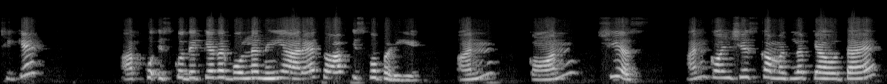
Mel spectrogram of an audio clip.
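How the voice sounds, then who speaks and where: A woman's voice: high voice, moderate pace, a bit bright, slight background noise. A woman teaching English vocabulary, spelling words out letter by letter and checking in with "ठीक है" over and over. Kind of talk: spoken English lesson.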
